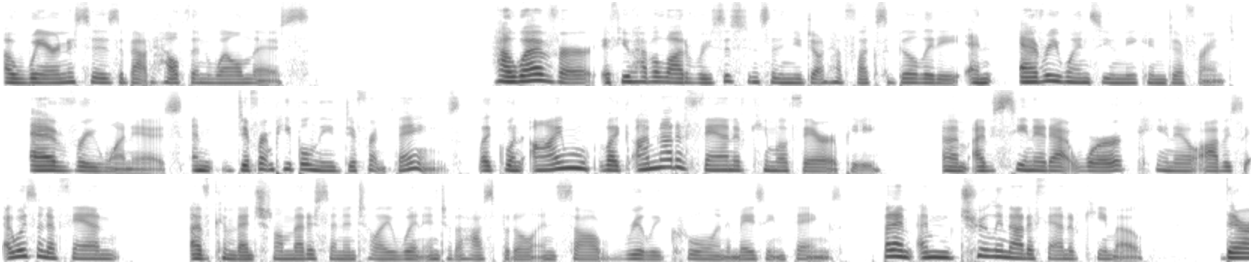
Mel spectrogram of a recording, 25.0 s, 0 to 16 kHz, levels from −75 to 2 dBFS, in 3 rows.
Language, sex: English, female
